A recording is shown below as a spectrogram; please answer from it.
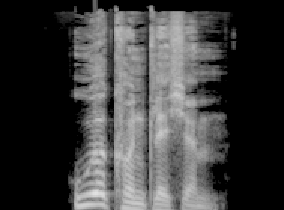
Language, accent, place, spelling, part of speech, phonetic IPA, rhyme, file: German, Germany, Berlin, urkundlichem, adjective, [ˈuːɐ̯ˌkʊntlɪçm̩], -uːɐ̯kʊntlɪçm̩, De-urkundlichem.ogg
- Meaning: strong dative masculine/neuter singular of urkundlich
